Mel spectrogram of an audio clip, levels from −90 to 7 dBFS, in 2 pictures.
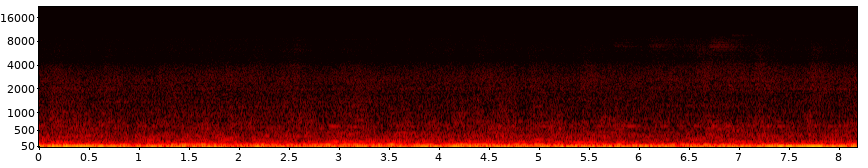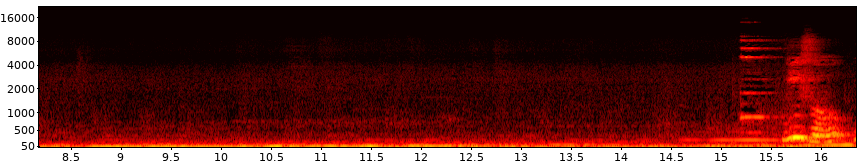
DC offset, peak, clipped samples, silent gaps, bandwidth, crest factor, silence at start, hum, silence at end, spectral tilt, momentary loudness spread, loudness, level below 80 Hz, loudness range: under 0.1%; -14 dBFS; under 0.1%; none; 9.6 kHz; 22 dB; 0 s; none; 0 s; -7 dB/octave; 9 LU; -39 LUFS; -38 dBFS; 6 LU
